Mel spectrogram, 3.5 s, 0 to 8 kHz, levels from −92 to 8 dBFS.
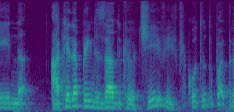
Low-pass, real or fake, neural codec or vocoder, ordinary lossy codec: none; real; none; none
